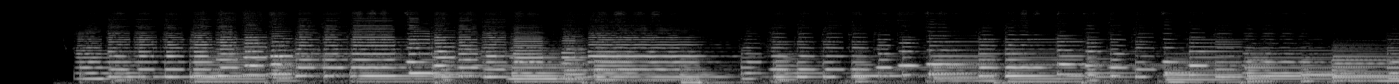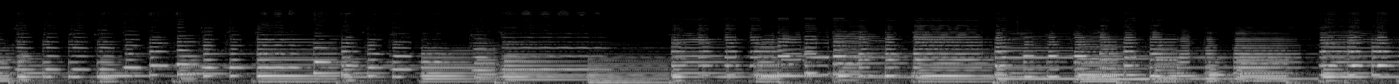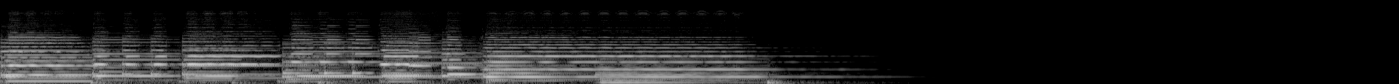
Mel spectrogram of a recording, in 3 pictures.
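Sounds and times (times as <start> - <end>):
music: 0.6 - 37.7.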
